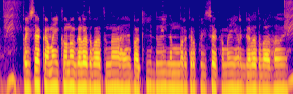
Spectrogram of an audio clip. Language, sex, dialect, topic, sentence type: Chhattisgarhi, male, Northern/Bhandar, banking, statement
